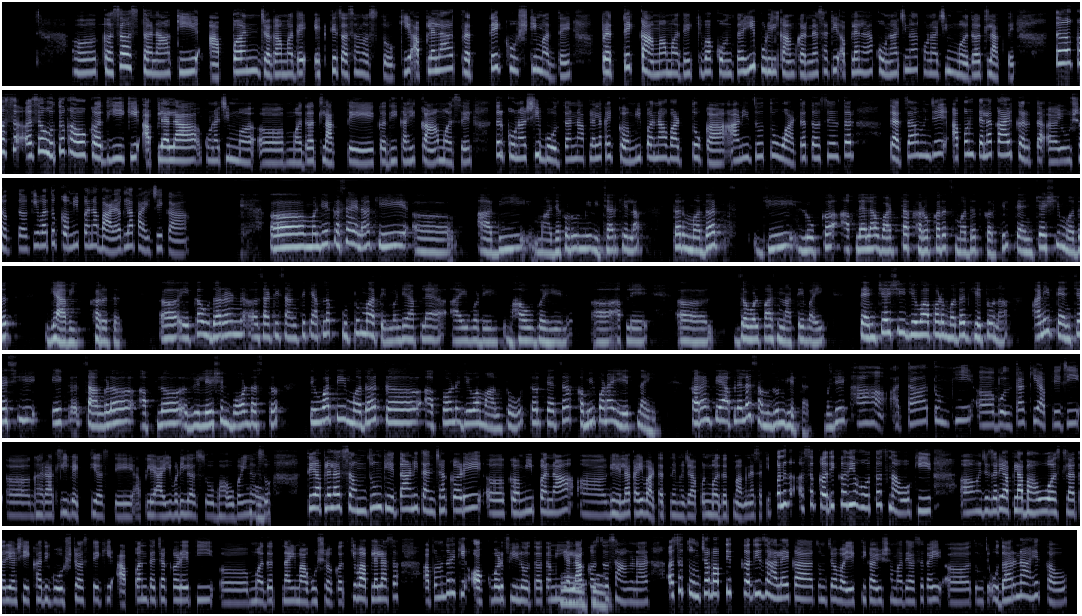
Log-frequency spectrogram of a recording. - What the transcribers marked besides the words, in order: horn; tapping; other noise; dog barking; other background noise
- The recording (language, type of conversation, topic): Marathi, podcast, मदत मागताना वाटणारा संकोच आणि अहंभाव कमी कसा करावा?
